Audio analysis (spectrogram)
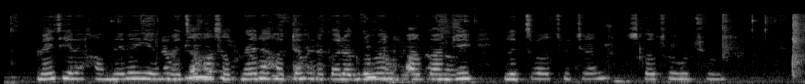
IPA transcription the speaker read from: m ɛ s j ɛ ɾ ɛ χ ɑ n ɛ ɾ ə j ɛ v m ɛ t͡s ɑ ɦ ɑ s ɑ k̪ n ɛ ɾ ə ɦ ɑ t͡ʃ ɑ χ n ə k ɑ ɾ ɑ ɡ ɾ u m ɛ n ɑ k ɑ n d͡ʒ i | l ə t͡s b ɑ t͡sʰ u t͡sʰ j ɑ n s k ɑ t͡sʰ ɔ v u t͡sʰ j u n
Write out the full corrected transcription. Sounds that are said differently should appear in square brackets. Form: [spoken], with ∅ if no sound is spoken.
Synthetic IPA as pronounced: m ɛ [t͡s] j ɛ ɾ ɛ χ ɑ n ɛ ɾ ə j ɛ v m ɛ t͡s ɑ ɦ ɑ s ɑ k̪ n ɛ ɾ ə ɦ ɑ t͡ʃ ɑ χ n ə k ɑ ɾ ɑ ɡ ɾ u m ɛ n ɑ k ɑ n d͡ʒ i | l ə t͡s [v] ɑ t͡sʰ u t͡sʰ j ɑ n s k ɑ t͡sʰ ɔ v u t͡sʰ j u n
